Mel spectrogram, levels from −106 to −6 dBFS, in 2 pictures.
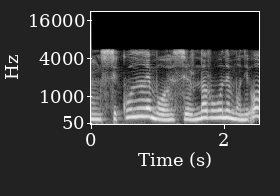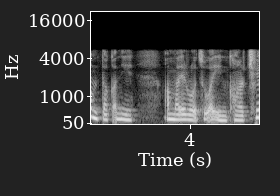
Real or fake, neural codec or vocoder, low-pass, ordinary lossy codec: real; none; 5.4 kHz; none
